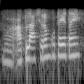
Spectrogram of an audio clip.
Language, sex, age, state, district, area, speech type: Marathi, male, 18-30, Maharashtra, Osmanabad, rural, conversation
